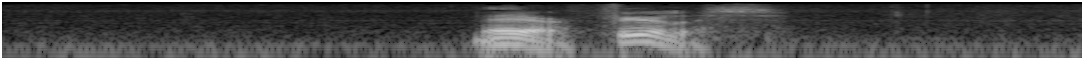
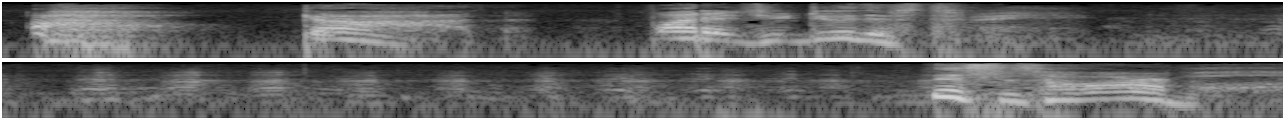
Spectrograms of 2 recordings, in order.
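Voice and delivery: higher, hammed-up wail to God with a laugh; mock lament; 8 semitones higher, 5 dB quieter than usual. Preacher mocking a congregant's ungrateful whine, higher and hammed-up. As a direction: play a whiny believer complaining, half laughing. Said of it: "How many of you saying".

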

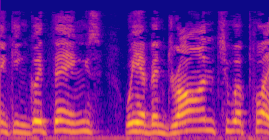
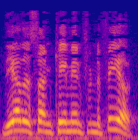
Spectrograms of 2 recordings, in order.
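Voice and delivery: ordinary talk, nothing marked

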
